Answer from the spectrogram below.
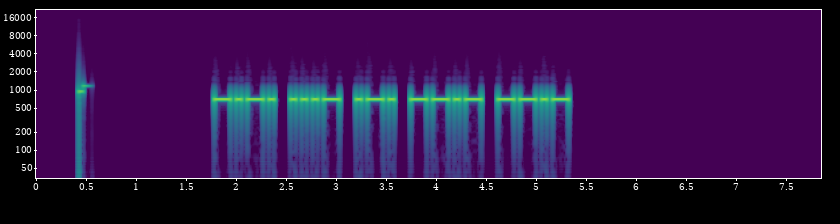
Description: Morse code, heard as a keyed tone, about 22 wpm, 700 Hz. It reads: CVRQQ
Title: Code Groups - 5 Letters - 22wpm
